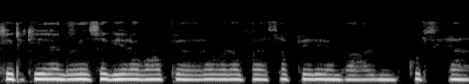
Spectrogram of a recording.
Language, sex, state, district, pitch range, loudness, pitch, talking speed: Hindi, female, Bihar, Araria, 220-235 Hz, -15 LUFS, 230 Hz, 50 wpm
